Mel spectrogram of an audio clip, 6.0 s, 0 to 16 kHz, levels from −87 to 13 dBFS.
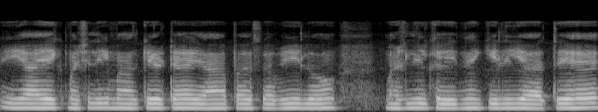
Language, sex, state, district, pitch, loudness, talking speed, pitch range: Urdu, male, Bihar, Saharsa, 145 Hz, -15 LUFS, 160 wpm, 140-150 Hz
